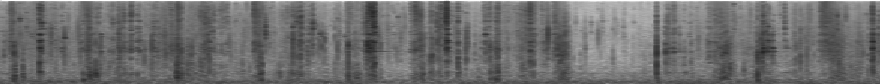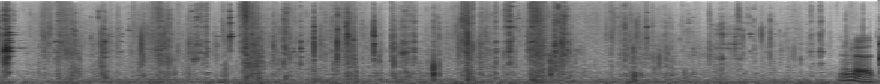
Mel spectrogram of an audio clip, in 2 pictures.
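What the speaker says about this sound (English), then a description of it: "Plenty of glass in here, that's for sure." Digging through a buried mound full of old glass bottles brings scattered clinks, crunches and scrapes of glass and soil, close and uneven, while someone talks over them.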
